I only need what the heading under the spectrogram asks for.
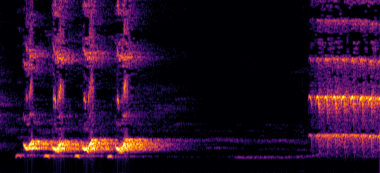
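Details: Black-throated laughingthrush singing with many voices, used to train a young bird to sing: a burst of loud, rich whistled notes in quick succession, then a long, fading, steady whistle and a brief bright, ringing phrase.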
